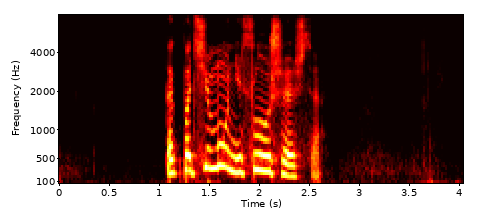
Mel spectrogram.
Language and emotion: Russian, angry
